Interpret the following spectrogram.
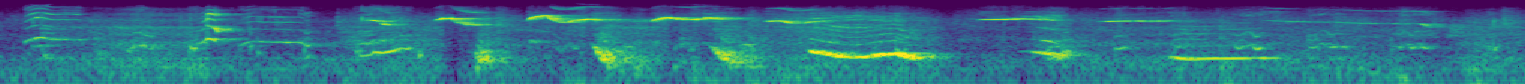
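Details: A litter of White Shepherd puppies, two and a half weeks old and just starting to get around, whine and squeal in high, wavering cries that rise and fall, several pups overlapping in a steady run of thin yelps.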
